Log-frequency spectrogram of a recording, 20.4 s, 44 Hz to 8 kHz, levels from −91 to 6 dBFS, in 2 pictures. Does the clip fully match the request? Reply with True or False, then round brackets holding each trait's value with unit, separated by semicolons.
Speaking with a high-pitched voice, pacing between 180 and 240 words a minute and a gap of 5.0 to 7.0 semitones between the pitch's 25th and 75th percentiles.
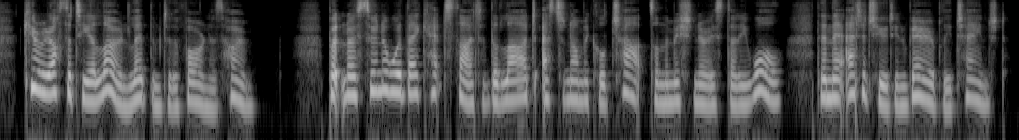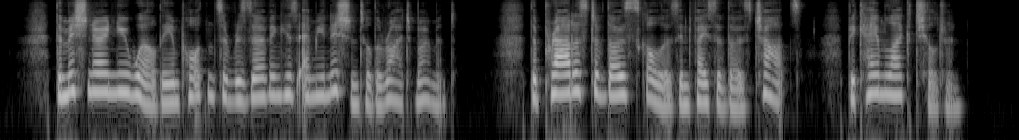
False (200 Hz; 170 wpm; 5.5 semitones)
